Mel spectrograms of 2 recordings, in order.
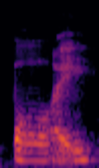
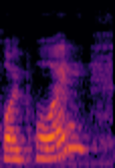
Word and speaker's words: Poy: The correct pronunciation is actually boy. People in Thailand call me boy, and people over here, my friends in grad school, call me Poy, and you just call me Poy.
